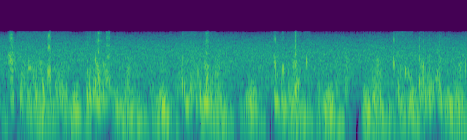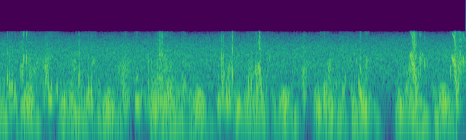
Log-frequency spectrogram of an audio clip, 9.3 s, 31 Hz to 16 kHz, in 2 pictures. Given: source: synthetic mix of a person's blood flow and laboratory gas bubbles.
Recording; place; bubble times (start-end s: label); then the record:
Doppler ultrasound of blood flow; precordium
0.07-0.73 s: bubbles
0.83-1.17 s: bubbles
1.80-2.22 s: bubbles
2.71-3.11 s: bubbles
3.71-3.85 s: bubbles
3.92-4.45 s: bubbles
4.62-5.29 s: bubbles
5.43-5.65 s: bubbles
5.88-6.55 s: bubbles
6.83-7.38 s: bubbles
7.68-7.76 s: bubbles
7.87-7.96 s: bubbles
8.07-8.38 s: bubbles
8.76-8.96 s: bubbles
9.15-9.34 s: bubbles
From the record:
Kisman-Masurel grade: 243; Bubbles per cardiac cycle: several, 3 to 8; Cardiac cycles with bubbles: 100%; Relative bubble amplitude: loud (0.450 to 0.775); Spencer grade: 3 (all of the cardiac periods contain showers or single bubble signals, but not dominating or overriding the cardiac motion signals); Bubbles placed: only in the low amplitude regions of the cardiac cycle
